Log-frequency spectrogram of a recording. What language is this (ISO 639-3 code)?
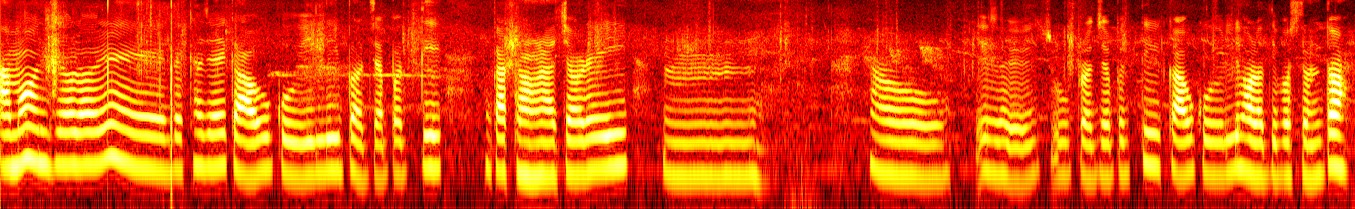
ori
